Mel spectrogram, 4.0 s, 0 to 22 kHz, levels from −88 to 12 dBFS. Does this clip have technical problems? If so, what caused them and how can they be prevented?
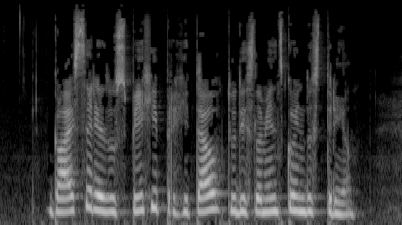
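No, nothing technical goes wrong anywhere in this speech recording, so there's no cause to track down and nothing to prevent here.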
